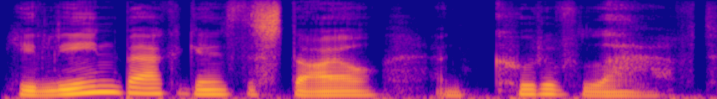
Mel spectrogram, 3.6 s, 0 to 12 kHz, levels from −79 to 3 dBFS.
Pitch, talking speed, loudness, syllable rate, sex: 110 Hz, 165 wpm, -17 LUFS, 4.3 syllables/s, male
